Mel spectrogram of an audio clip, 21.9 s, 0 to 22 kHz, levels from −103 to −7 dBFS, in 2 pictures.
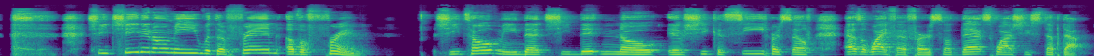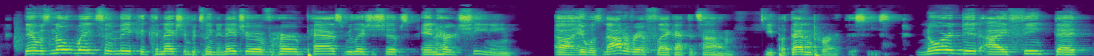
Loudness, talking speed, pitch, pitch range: -18 LUFS, 195 wpm, 170 Hz, 155-195 Hz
